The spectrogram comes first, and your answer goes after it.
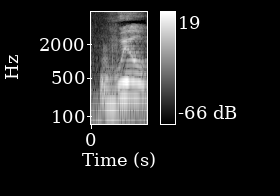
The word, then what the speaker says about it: we'll: Eles falam se will como o. Eles falam I'll like you, em vez de I will like you. Eu vou gostar de vocês, falam I'll like you. Nós vamos pra praia hoje, eles falam we'll go to the beach today. We'll go. Não we will go.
